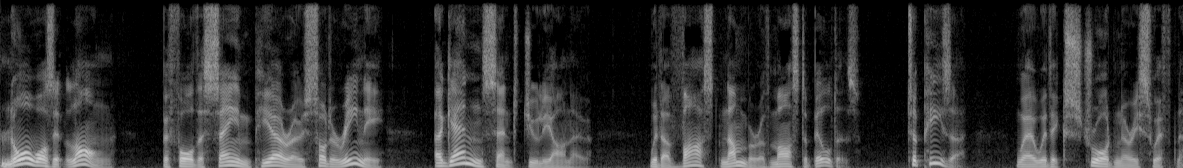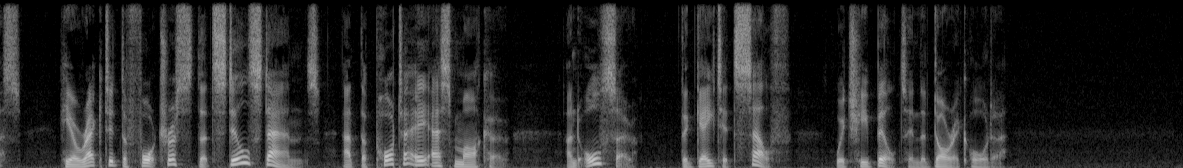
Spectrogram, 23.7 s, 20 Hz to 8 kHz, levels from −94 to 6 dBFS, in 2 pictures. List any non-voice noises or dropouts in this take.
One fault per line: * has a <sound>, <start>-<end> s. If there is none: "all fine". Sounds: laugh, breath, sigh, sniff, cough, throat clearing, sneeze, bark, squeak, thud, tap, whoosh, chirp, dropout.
all fine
